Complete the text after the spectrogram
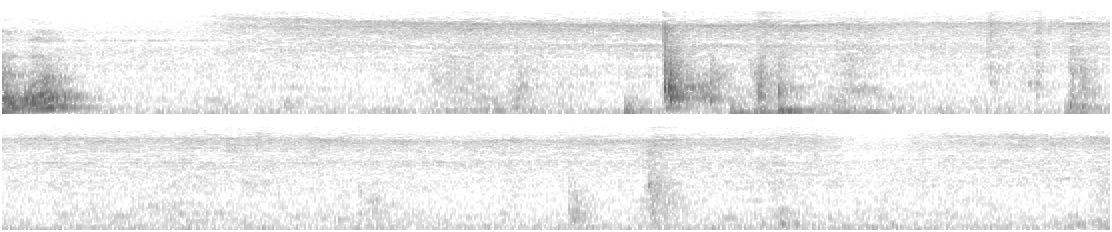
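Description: A gas burner hisses softly and steadily.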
